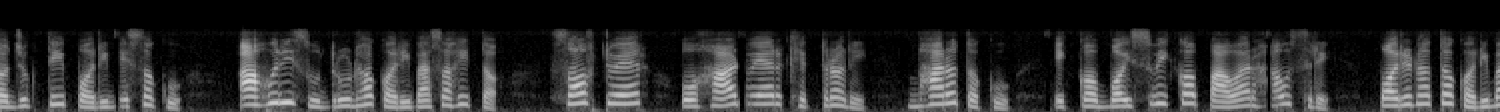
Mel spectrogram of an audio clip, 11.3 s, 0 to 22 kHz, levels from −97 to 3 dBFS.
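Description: Lost AMR speech frames at 0.86, 5.54, 7.83 and 9.49 s: the decoder repeats stale pitch with falling gain, so the gaps show as smeared, fading harmonic stripes.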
